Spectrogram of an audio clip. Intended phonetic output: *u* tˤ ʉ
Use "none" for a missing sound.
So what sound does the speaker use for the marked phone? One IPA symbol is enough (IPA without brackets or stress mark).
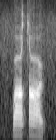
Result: u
